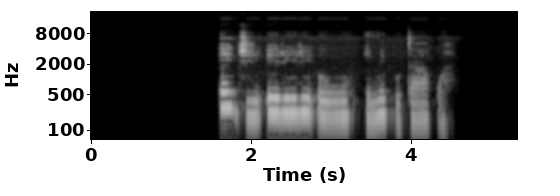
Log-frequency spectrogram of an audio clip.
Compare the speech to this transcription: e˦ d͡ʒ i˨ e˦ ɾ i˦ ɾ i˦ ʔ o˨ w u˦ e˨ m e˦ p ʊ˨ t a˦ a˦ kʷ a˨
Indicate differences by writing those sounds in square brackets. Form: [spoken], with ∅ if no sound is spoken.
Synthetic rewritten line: e˦ d͡ʒ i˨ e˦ ɾ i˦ ɾ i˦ ʔ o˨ w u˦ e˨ m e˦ p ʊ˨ t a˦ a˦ kʷ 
